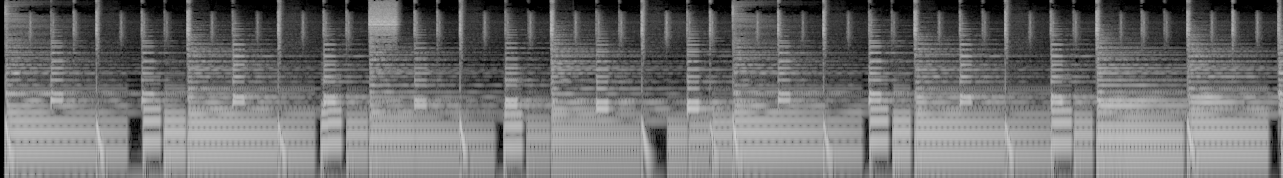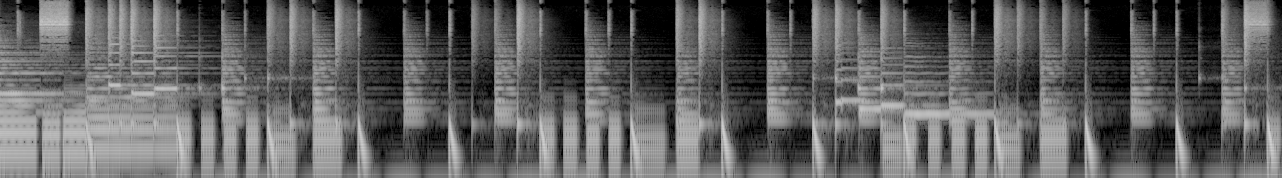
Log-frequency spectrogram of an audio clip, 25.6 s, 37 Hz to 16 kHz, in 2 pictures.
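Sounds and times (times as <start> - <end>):
lovers rock reggae style backing rhythm from a sequencer preset: 0.1 - 25.6.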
